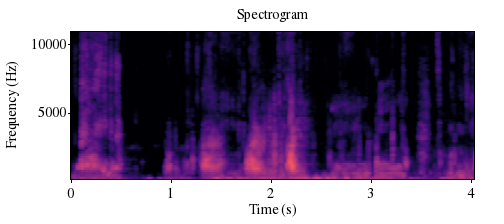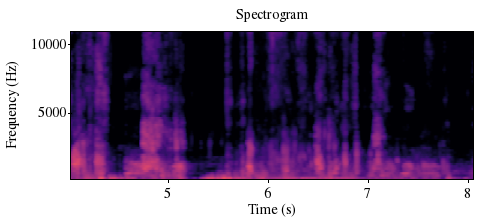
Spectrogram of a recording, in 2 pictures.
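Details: A pug eating broccoli, giving snorts and grunts between crunchy chewing bursts that come in irregular clusters, with short quiet gaps between them.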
